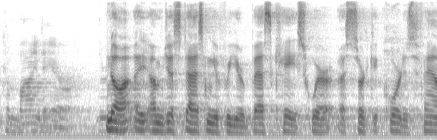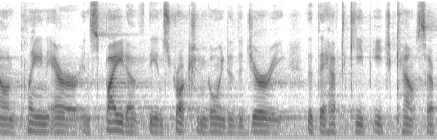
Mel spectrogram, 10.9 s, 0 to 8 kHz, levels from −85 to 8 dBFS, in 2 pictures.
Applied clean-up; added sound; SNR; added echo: none; none; none; none.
